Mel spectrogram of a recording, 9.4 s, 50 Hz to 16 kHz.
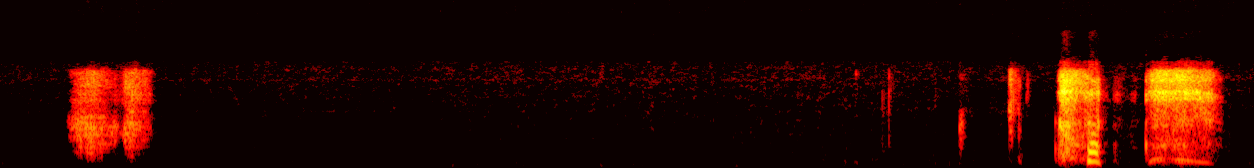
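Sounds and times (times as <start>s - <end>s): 
person blowing their nose: 0.5s - 1.2s
person sniffing: 0.5s - 1.2s.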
